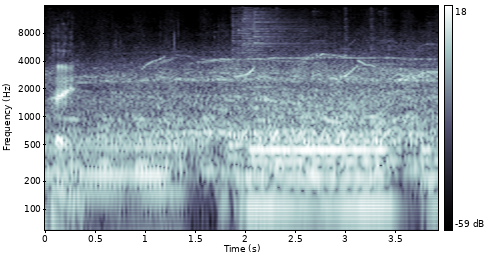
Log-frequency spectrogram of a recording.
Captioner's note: people cheering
